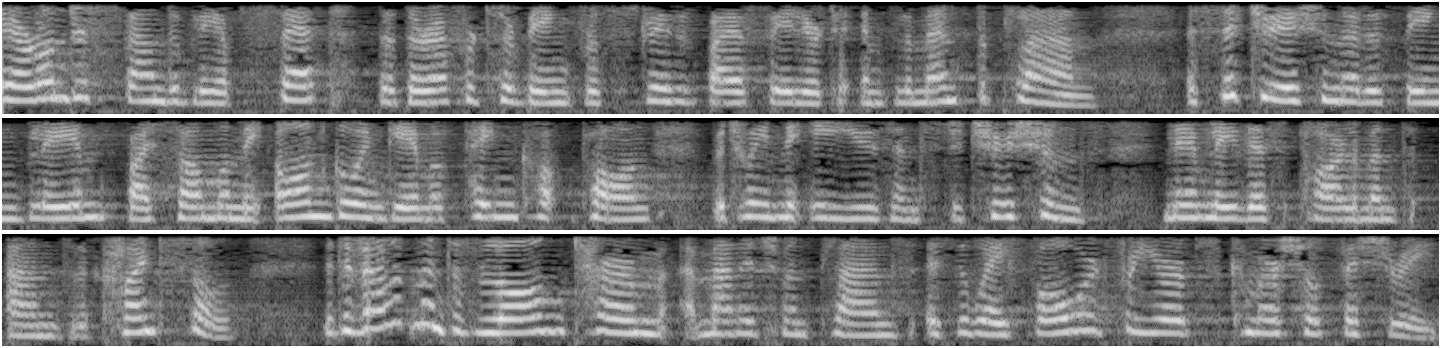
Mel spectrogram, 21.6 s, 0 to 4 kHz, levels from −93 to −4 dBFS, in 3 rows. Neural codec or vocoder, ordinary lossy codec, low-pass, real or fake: vocoder, 24 kHz, 100 mel bands, Vocos; none; 3.6 kHz; fake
